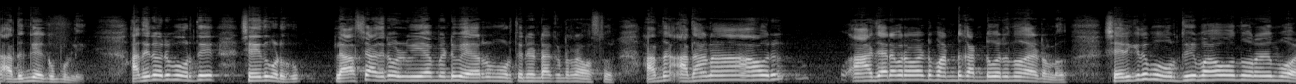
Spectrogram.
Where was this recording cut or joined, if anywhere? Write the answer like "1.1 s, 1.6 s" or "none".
none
